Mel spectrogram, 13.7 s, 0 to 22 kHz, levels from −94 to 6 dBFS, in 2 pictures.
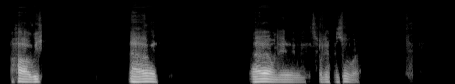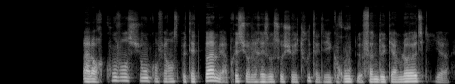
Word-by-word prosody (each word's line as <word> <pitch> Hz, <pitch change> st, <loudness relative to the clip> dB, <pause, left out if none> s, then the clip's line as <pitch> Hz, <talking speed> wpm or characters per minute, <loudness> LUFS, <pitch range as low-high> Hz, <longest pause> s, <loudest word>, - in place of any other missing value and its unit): Ah, 125 Hz, -3 st, +3 dB
oui. 120 Hz, +2 st, 0 dB, 1.3 s
Ah, 125 Hz, +1 st, +4 dB
ouais. 125 Hz, -2 st, +3 dB, 1.4 s
Ouais, 120 Hz, 0 st, +1 dB
ouais, 130 Hz, 0 st, +8 dB
on 110 Hz, -2 st, -3 dB
est 105 Hz, -1 st, -8 dB
sur 110 Hz, -, -15 dB
les 110 Hz, 0 st, -6 dB
réseaux, 110 Hz, -1 st, -8 dB
ouais. -, -, -16 dB, 2.7 s
Alors 125 Hz, -4 st, +1 dB
convention, 165 Hz, -2 st, -4 dB
conférence 130 Hz, -2 st, -8 dB
peut-être 125 Hz, +1 st, -5 dB
pas 165 Hz, +3 st, +7 dB
mais 145 Hz, -5 st, 0 dB
après, 135 Hz, -, -4 dB
sur 130 Hz, -4 st, -5 dB
les 110 Hz, -, -5 dB
réseaux 115 Hz, 0 st, -2 dB
sociaux 115 Hz, -2 st, -7 dB
et 105 Hz, -, -9 dB
tout, 150 Hz, -, -10 dB
tu 130 Hz, -, -12 dB
as -, -, -8 dB
des 105 Hz, +1 st, -9 dB
groupes 125 Hz, +3 st, -2 dB
de -, -, -3 dB
fans 120 Hz, -, -2 dB
de 115 Hz, -1 st, +3 dB
Kaamelott 125 Hz, +5 st, +4 dB
qui, 110 Hz, -, -18 dB
heu, 95 Hz, -2 st, -11 dB
120 Hz, 155 wpm, -24 LUFS, 110-130 Hz, 2.7 s, ouais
